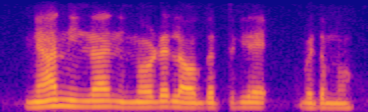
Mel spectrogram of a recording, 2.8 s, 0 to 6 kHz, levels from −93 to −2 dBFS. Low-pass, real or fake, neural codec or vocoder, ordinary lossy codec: 5.4 kHz; fake; codec, 24 kHz, 0.9 kbps, WavTokenizer, medium speech release version 1; Opus, 16 kbps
